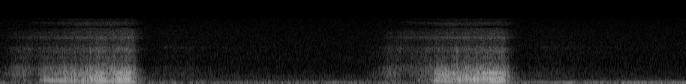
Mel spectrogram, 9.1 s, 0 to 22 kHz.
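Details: Two loud, rumbling snores about 5 seconds apart with quiet pauses, in a quiet room; sleep snoring recorded with the SnoreLab phone app.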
